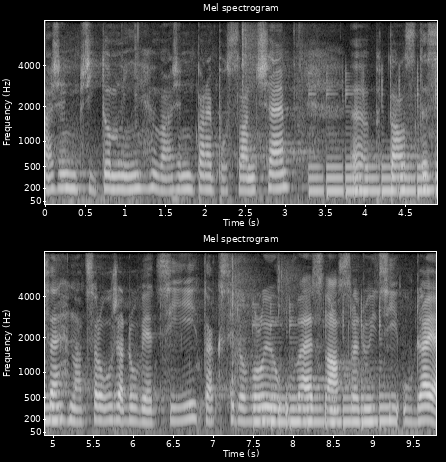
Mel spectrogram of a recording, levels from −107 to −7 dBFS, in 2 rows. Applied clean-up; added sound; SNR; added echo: none; Electric guitar; 0 dB; none.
